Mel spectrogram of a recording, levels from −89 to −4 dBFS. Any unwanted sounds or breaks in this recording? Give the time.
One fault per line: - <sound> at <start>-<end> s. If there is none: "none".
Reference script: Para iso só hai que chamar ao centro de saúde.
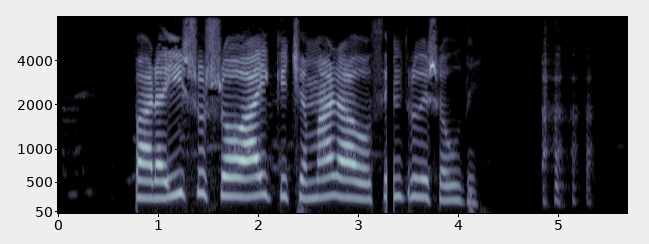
- dropout at 3.3-3.4 s
- laugh at 4.8-5.4 s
